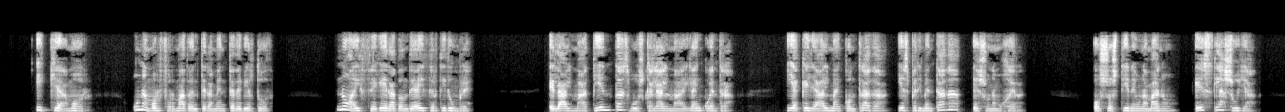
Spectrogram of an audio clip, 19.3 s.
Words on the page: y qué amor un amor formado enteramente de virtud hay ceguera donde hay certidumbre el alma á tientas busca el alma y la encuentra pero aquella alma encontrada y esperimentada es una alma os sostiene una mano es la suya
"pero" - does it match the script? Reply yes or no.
no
